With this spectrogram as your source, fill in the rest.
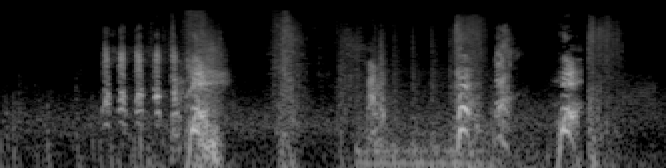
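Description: Sword blows strike and clash in a fight.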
